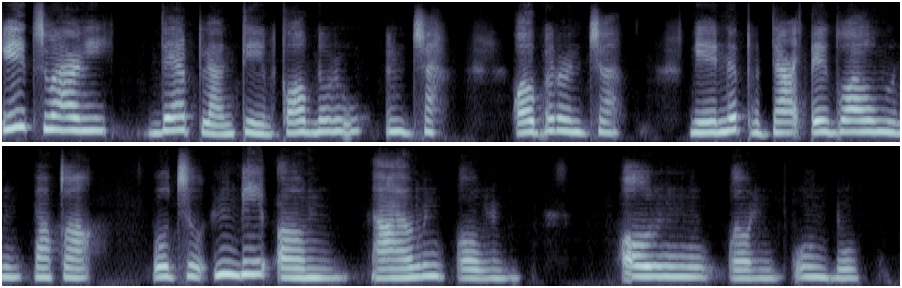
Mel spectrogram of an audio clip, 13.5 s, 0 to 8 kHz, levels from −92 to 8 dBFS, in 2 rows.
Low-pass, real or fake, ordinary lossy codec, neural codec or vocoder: none; fake; none; codec, 16 kHz, 0.5 kbps, FreqCodec, larger model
